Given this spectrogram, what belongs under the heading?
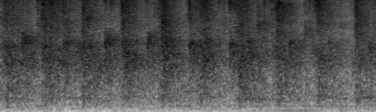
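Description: A church congregation claps along in praise, a dense, rapid run of hand claps that pulses steadily at moderate loudness without pause.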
